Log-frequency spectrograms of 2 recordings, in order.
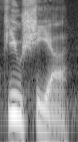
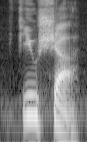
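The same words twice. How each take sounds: First: The word is said with more than two syllables. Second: The word is said with exactly two syllables. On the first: The speaker calls it wrong. "It's not fuchsia" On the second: The speaker calls it right. "Two syllables"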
